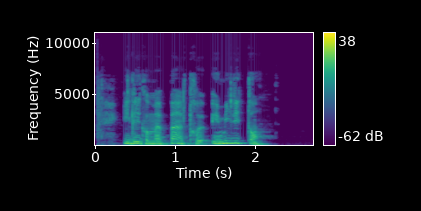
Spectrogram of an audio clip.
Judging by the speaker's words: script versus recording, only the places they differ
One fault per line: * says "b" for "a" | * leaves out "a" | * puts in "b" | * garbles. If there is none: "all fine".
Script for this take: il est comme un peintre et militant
all fine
